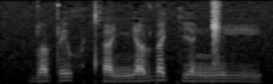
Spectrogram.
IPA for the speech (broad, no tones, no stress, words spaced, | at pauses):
ɖaʈixʷcʰæ ɲæɖɽɛ kʲɛ ŋ͡ǁi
